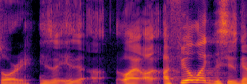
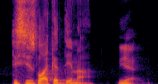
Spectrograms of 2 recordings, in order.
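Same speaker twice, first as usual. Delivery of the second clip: normal talking voice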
